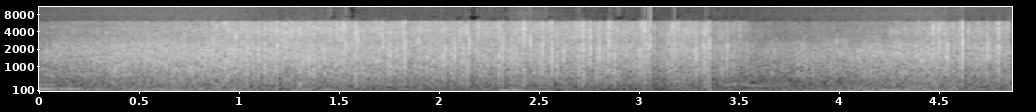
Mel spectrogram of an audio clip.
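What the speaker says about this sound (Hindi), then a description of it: "एक बार फिर से हमारे सर्वप्रिय प्रधानमंत्री के लिए जोरदार तालियां हो जाएं।" A large crowd at a birth centenary function in Jammu gives the Prime Minister a steady, continuous roar of applause, with a faint low hum underneath.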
